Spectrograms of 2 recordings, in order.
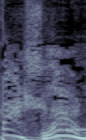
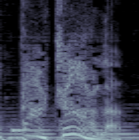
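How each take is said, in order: First: The name uses its special old local reading. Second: The name uses the ordinary reading of its characters. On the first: This is the traditional place-name reading that keeps an old pronunciation. The speaker calls it right. "它的读音呢属于地名的特殊读音，历史悠久的大石烂读法呢属于保留古音的读法" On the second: This is how the characters are normally read elsewhere. The speaker calls it wrong. "而不叫大栅栏"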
